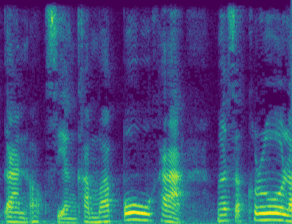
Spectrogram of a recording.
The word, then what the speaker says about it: 不: จะ แบบ ปฏิเสธ แบบ ปู้ แปล ว่า ไม่ ฉัน ไม่ ไป ฉัน ไม่ ทำ อะไร อย่า เงี้ย คะ ปู้ คำ เดียว สั้น ๆ เลย นะ คะ ออก เสียง 4 ค่ะ ต นี้ ปู้ ตาม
